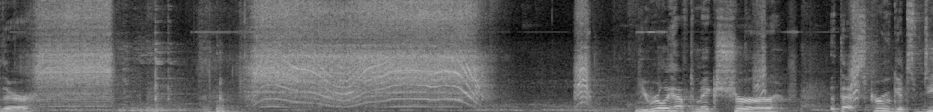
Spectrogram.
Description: A man speaking followed by vibrations of a power tool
